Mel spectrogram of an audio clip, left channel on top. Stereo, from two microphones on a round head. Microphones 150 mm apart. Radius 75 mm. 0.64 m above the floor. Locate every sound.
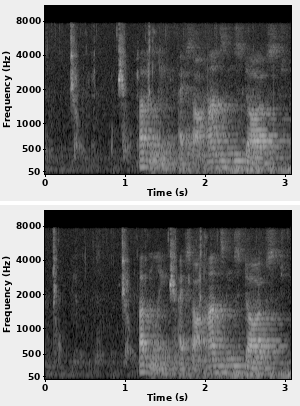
1.2 s a man speaking: 55° right (ahead or behind), 1.1 m; by 3.0 s 25° right (ahead or behind), 1.6 m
